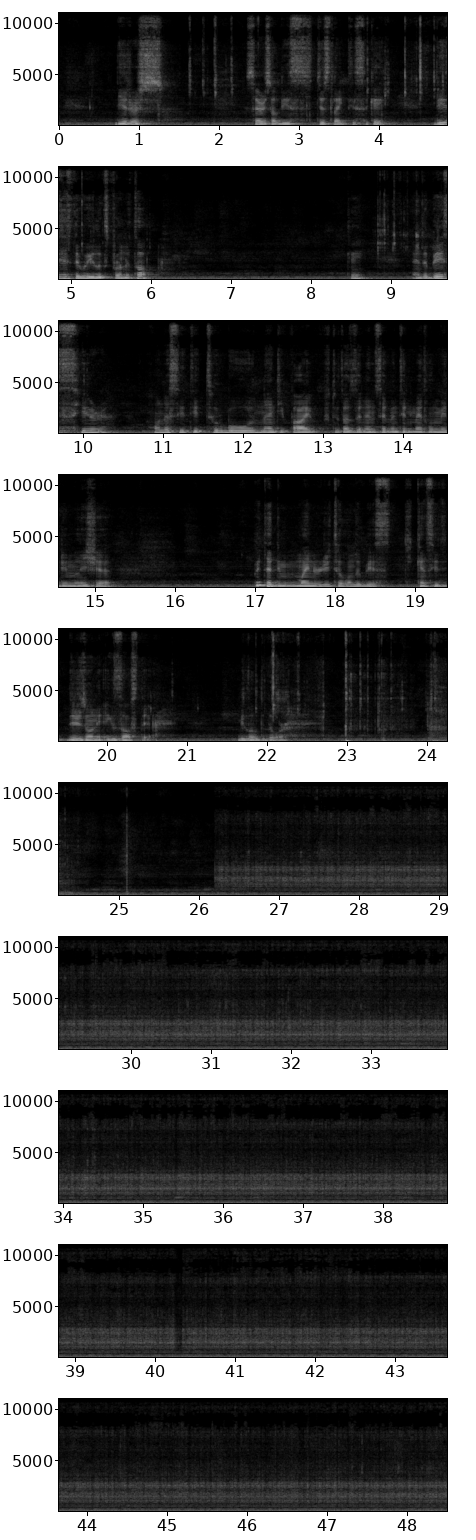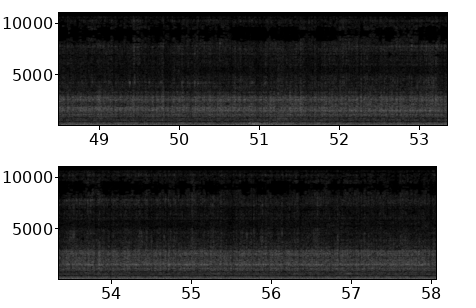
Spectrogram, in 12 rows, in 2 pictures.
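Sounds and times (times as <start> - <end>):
steady hum: 0.0 - 58.0.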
